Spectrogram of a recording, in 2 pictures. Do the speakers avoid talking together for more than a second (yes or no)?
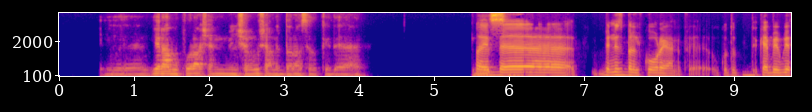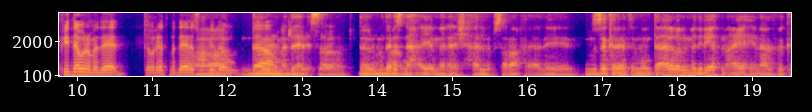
no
